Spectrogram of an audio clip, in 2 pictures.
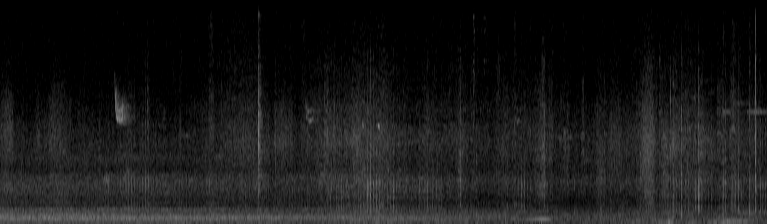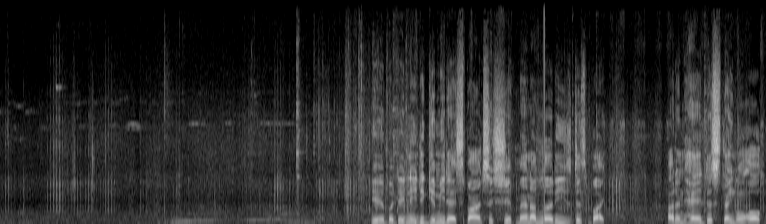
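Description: An electric bike's tyres roll over a paved path.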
